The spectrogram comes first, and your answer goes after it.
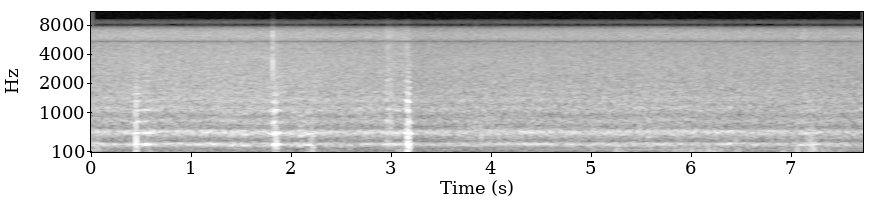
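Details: Swarming Japanese honeybees leave their clustered ball and fly off as a cloud to a new nest site; continuous humming drone with several sharp, loud buzzes as single bees zip past near the start and around three seconds.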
